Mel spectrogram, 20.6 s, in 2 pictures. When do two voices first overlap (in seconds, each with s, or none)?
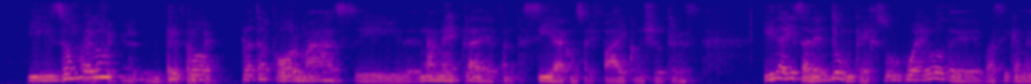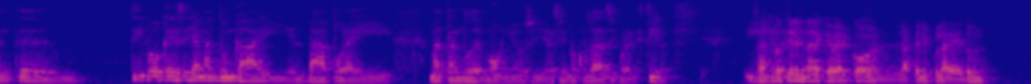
0.8 s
